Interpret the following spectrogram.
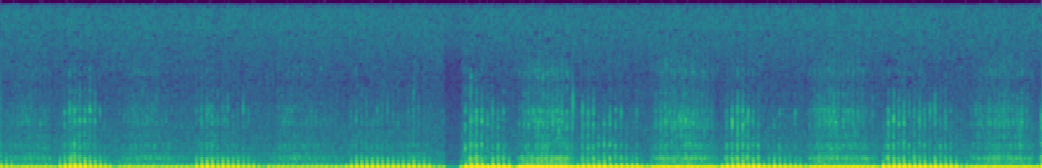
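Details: Sleeping domestic cat in a village, purring: deep rhythmic rumble swelling and fading about four times a second in breath cycles, with a brief dropout then a louder, closer stretch of purring.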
